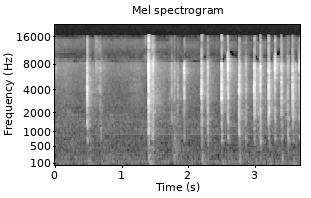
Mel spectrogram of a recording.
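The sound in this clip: Crisp keystrokes on a computer keyboard as a goods tariff code is typed into a customs declaration: a few sparse clicks, then a quicker run of many sharp taps, with no talking.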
